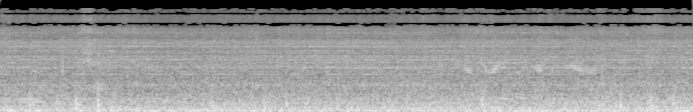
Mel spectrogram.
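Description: Freight train's tank cars rolling past close by: a steady, heavy rumble of steel wheels on the rails.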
